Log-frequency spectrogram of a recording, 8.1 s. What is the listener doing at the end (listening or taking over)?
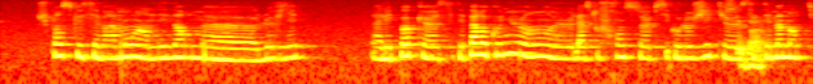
listening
